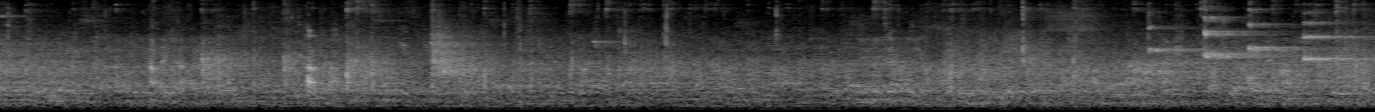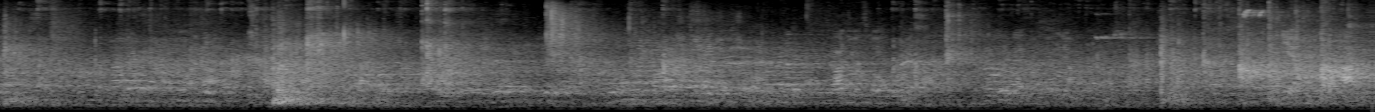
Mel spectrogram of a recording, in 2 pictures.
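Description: Ping-pong balls click on tables and paddles.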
